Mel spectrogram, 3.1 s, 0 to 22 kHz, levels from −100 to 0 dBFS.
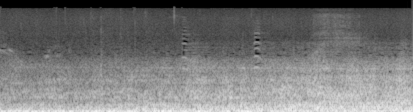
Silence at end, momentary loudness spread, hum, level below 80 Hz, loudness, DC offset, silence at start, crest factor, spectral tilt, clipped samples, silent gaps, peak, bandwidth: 0 s; 6 LU; none; -14 dBFS; -15 LUFS; under 0.1%; 0 s; 10 dB; -8.5 dB/octave; under 0.1%; none; 0 dBFS; 13 kHz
